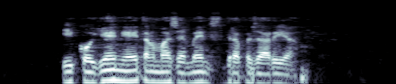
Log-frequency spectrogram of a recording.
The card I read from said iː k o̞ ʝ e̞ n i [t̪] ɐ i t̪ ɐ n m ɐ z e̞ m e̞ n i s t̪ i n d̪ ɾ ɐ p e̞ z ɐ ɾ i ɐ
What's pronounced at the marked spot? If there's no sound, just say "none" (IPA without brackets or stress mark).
none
